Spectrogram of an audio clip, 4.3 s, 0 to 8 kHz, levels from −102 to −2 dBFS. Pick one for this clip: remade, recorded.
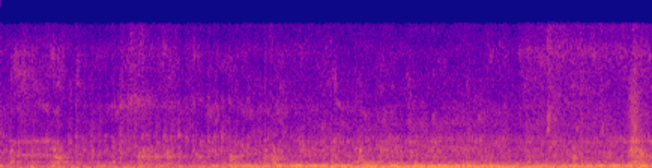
remade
